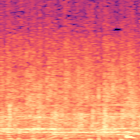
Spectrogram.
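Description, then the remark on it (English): A short burst of applause for news of an upcoming UK arena tour, a small group clapping steadily with a dense, crackling texture at moderate loudness, with faint voices mixed in. “Let me give you a little applause for that.”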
